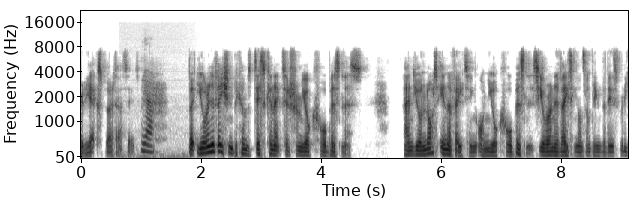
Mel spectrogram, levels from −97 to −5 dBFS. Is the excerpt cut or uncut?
uncut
